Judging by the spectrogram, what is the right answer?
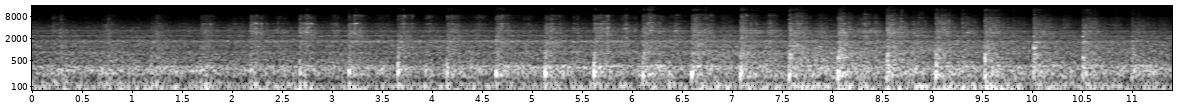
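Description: A train rolling along steadily, its wheels clicking over the rail joints about twice a second.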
